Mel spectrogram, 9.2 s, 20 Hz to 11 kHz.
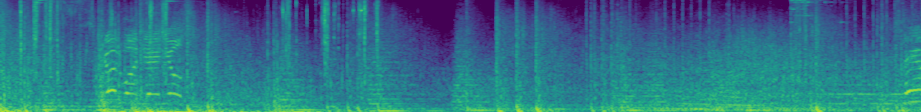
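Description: Rapid bursts of rifle and machine-gun fire in Call of Duty WW2 during a courtyard assault, loud and close, repeating through the clip while soldiers shout over it.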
